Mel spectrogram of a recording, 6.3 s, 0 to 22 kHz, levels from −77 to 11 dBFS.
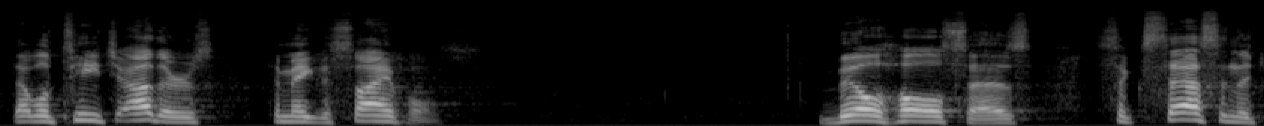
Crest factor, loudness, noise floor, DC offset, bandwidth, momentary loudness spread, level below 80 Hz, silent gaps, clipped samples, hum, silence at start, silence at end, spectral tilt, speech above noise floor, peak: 20 dB; -22 LUFS; -70 dBFS; under 0.1%; 15 kHz; 17 LU; -80 dBFS; none; under 0.1%; none; 0.1 s; 0.05 s; -4.5 dB/octave; 48 dB; -4 dBFS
